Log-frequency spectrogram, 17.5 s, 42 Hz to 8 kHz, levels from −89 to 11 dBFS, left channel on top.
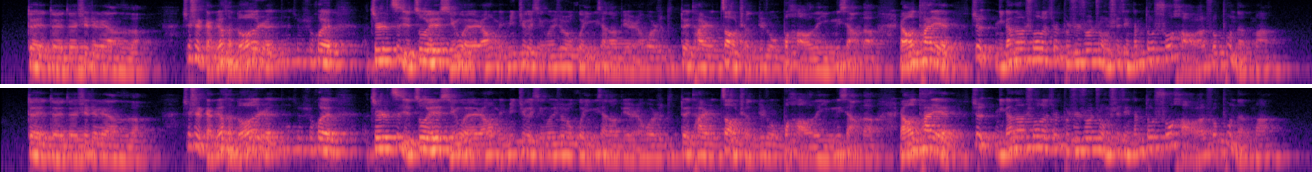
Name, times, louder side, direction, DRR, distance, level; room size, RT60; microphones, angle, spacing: voice 1, 0.4-1.9 2.4-12.7 13.0-16.9, left 1 dB, 15° left, -1 dB, 4.1 m, -22 dB
17.0 x 6.9 x 10.0 m, 0.72 s
head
